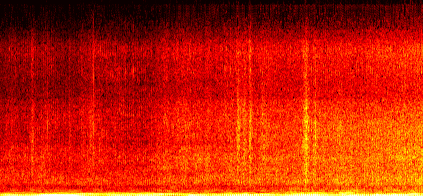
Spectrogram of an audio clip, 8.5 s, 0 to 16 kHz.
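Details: MTD 20-inch mower with Briggs and Stratton engine, previously hydrolocked with oil, test run after repair: steady single-cylinder drone with even beat, slight load swells while cutting but no surging or misfires; runs well.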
